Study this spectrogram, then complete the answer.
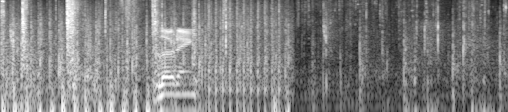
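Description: Machine gun fire in the infantry shooter Squad: loud rapid bursts of automatic shots, with more scattered distant gunfire and a voice heard over it.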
